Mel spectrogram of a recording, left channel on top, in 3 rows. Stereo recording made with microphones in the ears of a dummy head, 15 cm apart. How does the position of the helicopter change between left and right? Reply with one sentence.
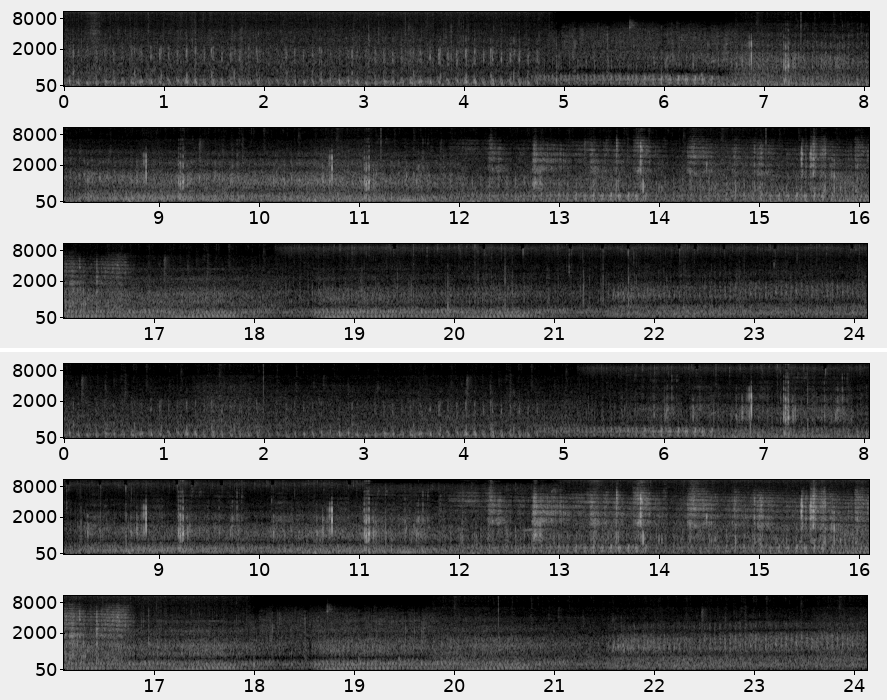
In this clip you hear the helicopter move from left to right.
